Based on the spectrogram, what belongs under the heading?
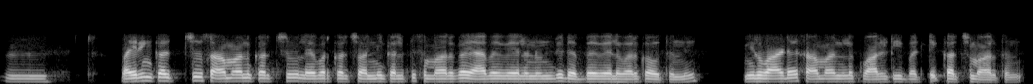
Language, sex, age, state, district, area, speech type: Telugu, male, 18-30, Telangana, Nagarkurnool, urban, conversation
